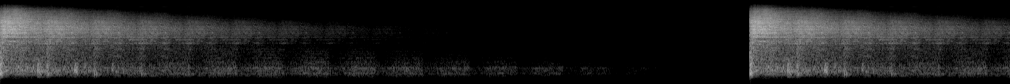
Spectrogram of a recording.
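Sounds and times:
128 BPM drum loop: 0.0 - 4.4, 7.5 - 10.0
crash cymbal: 0.0 - 5.6, 7.5 - 10.0.

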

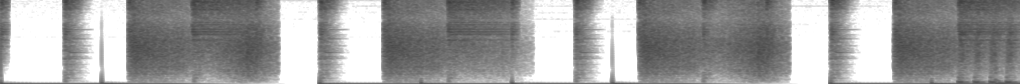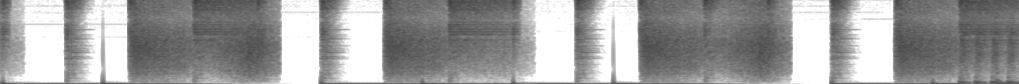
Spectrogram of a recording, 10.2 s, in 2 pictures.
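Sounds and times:
phat beat: 0.0 - 10.1.

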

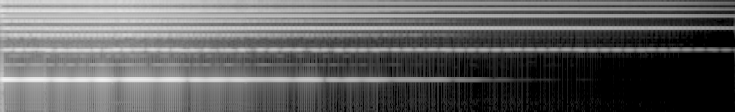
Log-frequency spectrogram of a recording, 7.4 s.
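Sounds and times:
Roland JV 2080 jungle brass synth note C4: 0.0 - 3.4.

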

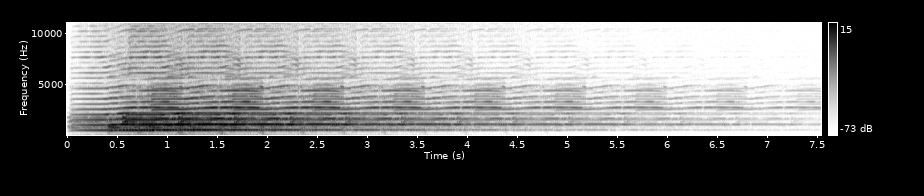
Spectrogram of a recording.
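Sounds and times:
violin effects: 0.0 - 5.9.

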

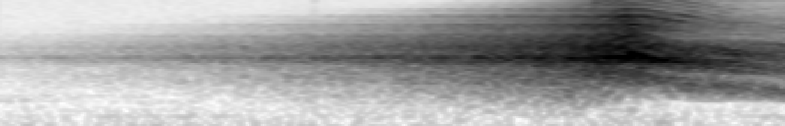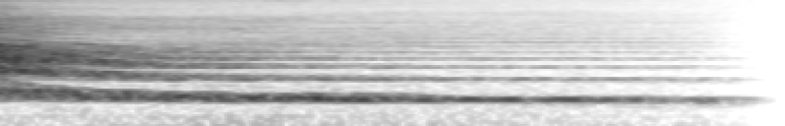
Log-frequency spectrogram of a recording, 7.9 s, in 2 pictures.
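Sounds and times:
reversed female vocal swoop: 1.2 - 7.5.

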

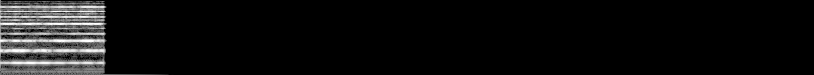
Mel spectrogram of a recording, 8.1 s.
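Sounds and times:
Hammond B3 organ: 0.0 - 1.1.

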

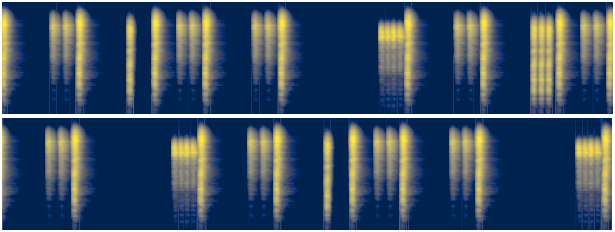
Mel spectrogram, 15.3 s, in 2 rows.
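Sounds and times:
hi-hat loop: 0.6 - 1.0, 2.2 - 2.6, 4.8 - 5.1, 5.7 - 7.6, 8.2 - 8.6, 9.8 - 10.2, 10.8 - 11.1, 12.3 - 12.6, 13.3 - 13.6, 14.9 - 15.2.

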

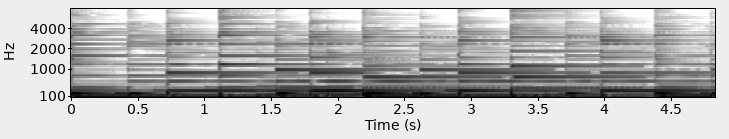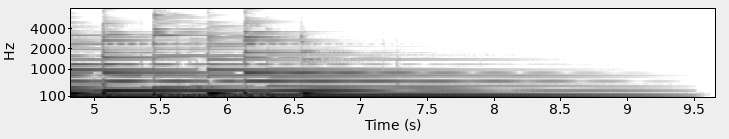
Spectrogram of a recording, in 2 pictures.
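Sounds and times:
acoustic guitar picking loop in G major at 110 BPM: 0.0 - 9.5.

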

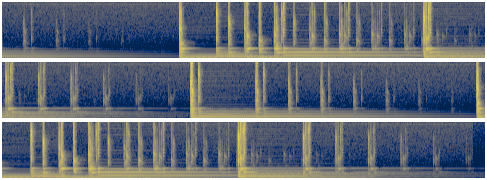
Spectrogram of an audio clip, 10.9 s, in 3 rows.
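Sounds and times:
hip-hop and R&B percussion: 1.3 - 4.3, 7.2 - 10.1.

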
